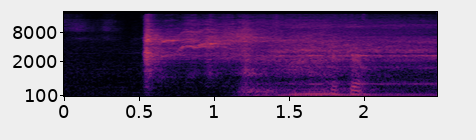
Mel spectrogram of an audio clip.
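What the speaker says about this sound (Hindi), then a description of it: "गाड़ी का इंजन स्टार्ट हो गया" Hyundai Creta N-Line Black Edition engine starting by remote: a sudden crank at about half a second, then a steady idle rumble that swells slightly, close and clear, with a voice talking.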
